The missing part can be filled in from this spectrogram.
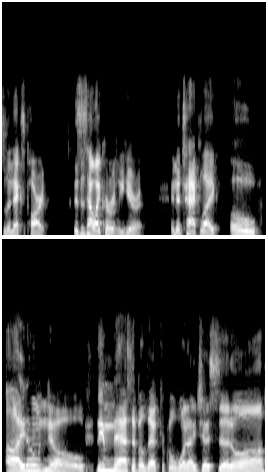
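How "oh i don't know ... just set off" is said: slow, drawn-out, taunting, mocking every word. Speaker acts out how he now hears a villain's line, mocking Negaduck impression. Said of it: "now I hear that mocking voice he used in Justice Ducks".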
